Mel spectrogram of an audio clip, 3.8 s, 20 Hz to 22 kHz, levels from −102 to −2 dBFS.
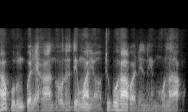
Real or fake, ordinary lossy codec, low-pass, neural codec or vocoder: fake; none; none; codec, 16 kHz, 0.7 kbps, FocalCodec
